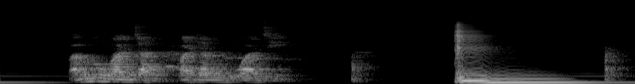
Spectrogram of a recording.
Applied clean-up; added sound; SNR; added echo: none; Guitar; -4 dB; reverberation time 0.5 s.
